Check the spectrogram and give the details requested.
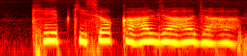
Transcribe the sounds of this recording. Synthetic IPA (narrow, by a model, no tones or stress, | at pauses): kʰeːt̪kisoːkaɦəld͡ʒaːɦad͡ʒaːɦa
